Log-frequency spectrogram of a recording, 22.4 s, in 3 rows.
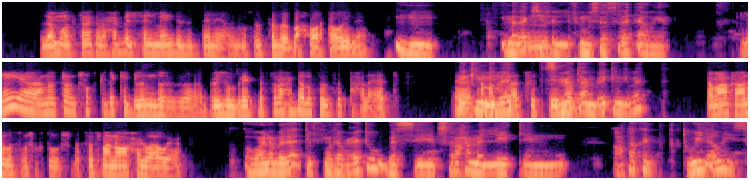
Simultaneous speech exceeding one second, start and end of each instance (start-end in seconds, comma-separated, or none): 12.0-13.2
